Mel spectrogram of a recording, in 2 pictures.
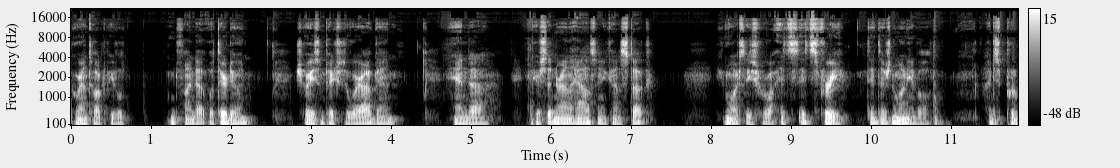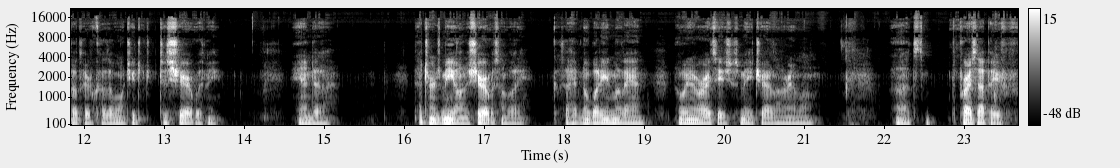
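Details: Hypokinetic dysarthria in a man with Parkinson's disease, diagnosed at 54 and lived with for 14.5 years, with flat facial affect and shuffling gait, treated with deep brain stimulation (DBS) surgery and medication.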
